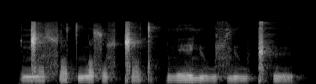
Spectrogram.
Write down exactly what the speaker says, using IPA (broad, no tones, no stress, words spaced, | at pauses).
ŋ͡ǁaɬɾʏtˤ ɲʏsˤuɬǁetˤ | lelʲuːɬlʲuː ǁʰʏ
